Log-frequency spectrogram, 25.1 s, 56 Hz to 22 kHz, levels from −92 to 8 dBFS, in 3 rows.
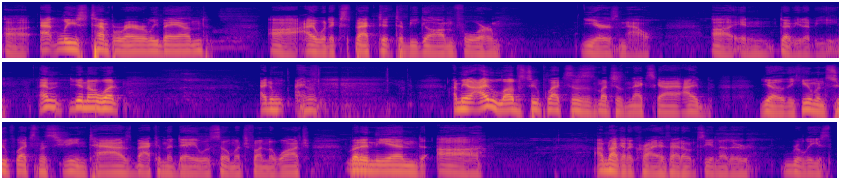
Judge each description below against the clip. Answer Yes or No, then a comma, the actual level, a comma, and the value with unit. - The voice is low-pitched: Yes, low, 110 Hz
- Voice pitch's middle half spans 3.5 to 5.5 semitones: Yes, average, 4.7 semitones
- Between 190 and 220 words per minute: No, average, 170 wpm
